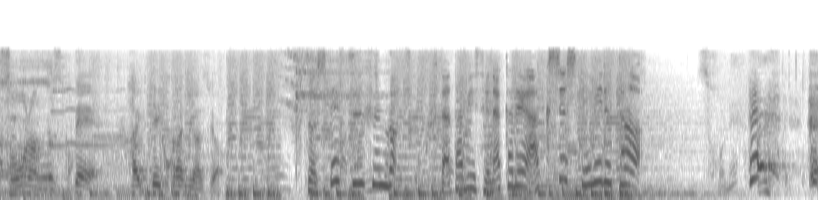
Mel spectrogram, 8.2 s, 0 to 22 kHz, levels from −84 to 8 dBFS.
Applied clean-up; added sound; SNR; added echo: none; none; none; none.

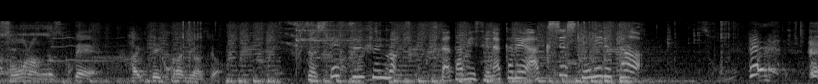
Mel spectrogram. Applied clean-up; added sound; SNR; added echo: none; Coin (dropping) + Coin (dropping); 19 dB; none.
